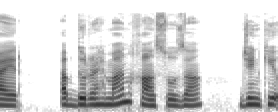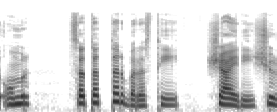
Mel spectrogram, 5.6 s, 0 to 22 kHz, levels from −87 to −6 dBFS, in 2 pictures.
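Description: Nothing in the speech here stands out as a technical problem, so there's nothing to point to at any moment along the way.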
